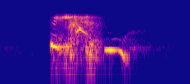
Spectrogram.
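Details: Single sharp, explosive sneeze: a quick intake followed by a forceful burst of air, in a quiet room.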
